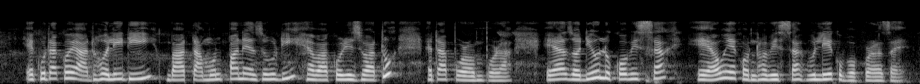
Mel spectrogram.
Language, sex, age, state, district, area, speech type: Assamese, female, 45-60, Assam, Charaideo, urban, spontaneous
